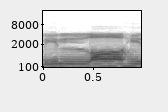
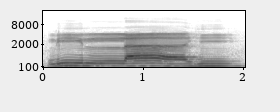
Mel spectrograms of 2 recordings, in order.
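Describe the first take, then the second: First: The vowel in 'lah' is cut short. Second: The vowel in 'lah' is held for two counts. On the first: The speaker calls it wrong. "bukan lillahi" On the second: The speaker calls it right. "lafal Allah dibaca dua harokat"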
